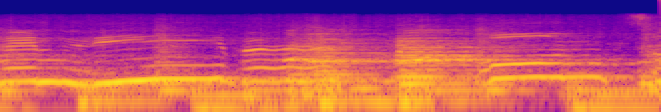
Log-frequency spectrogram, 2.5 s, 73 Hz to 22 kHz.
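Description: Estrada dance-orchestra music played from a digitized 78 rpm gramophone record: a long held melody note, slightly wavering, over a pulsing bass and rhythm.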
